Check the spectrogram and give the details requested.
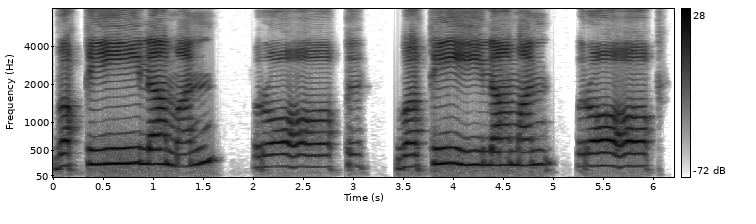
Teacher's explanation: तो इसकी एक मिसाल सूरह अल क़यामा की इस आयत में है, और यहाँ पर क्या करते हैं कि इसको एक छोटा सा वक्फ होता है यहाँ पे बगैर सांस तोड़े हुए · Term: सक्ता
